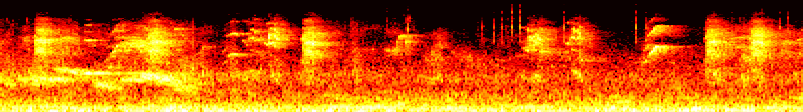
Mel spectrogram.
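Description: Birds calling along the water's edge: many short, high chirps repeating throughout, with a few falling whistled notes in the first two seconds.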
